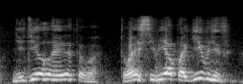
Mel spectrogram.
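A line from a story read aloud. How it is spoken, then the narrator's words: Exclaiming. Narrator (Russian): Его гуру воскликнул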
